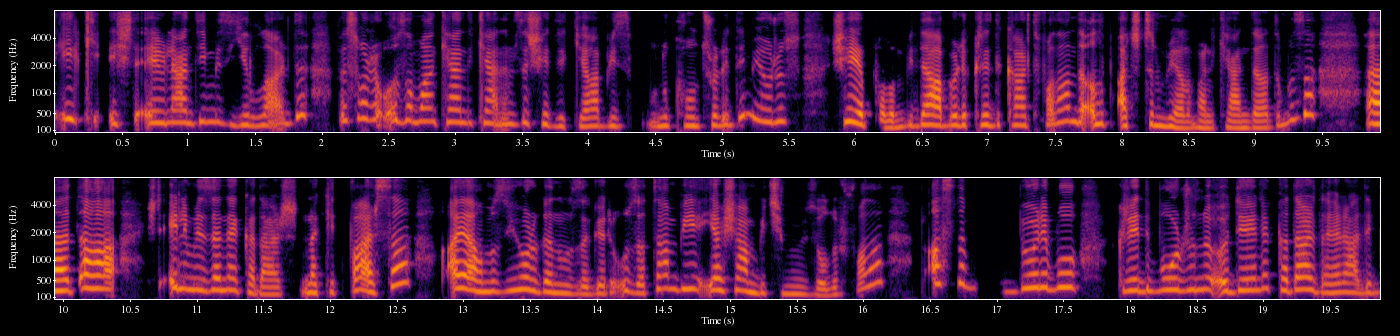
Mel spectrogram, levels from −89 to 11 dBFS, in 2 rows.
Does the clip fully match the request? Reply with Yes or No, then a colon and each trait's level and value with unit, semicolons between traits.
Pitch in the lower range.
No: very high, 255 Hz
